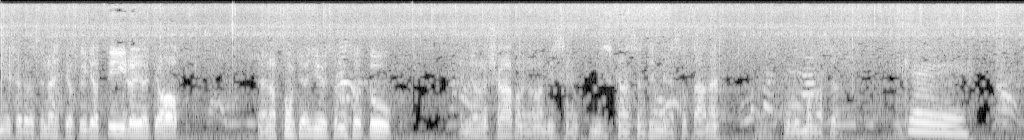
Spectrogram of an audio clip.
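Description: A man talking, over a faint steady hiss in the background.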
